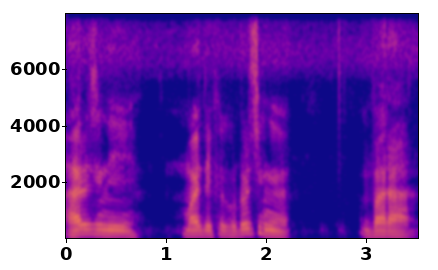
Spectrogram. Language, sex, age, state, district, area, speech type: Bodo, male, 60+, Assam, Baksa, rural, spontaneous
